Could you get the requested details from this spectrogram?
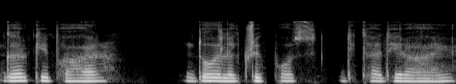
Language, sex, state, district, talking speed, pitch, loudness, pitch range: Hindi, male, Arunachal Pradesh, Lower Dibang Valley, 130 wpm, 155 Hz, -17 LUFS, 150-160 Hz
